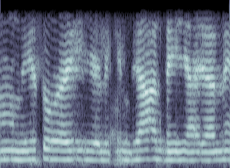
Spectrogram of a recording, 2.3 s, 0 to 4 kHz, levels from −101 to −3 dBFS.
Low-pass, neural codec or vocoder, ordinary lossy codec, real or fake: 3.6 kHz; vocoder, 22.05 kHz, 80 mel bands, Vocos; none; fake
